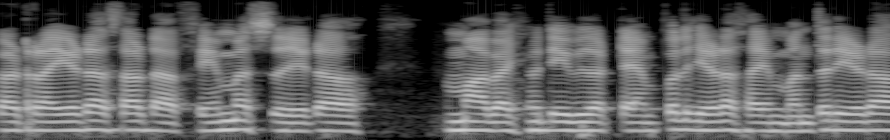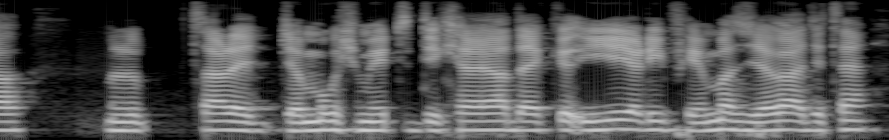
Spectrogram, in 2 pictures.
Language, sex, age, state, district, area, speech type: Dogri, male, 30-45, Jammu and Kashmir, Udhampur, rural, spontaneous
